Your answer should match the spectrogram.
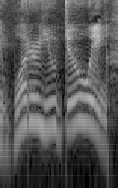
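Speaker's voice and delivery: high-pitched, incredulous scolding; exasperated PR manager. Retold or imitated. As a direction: chew out a star client in disbelief. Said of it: "I always picture their P R manager".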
